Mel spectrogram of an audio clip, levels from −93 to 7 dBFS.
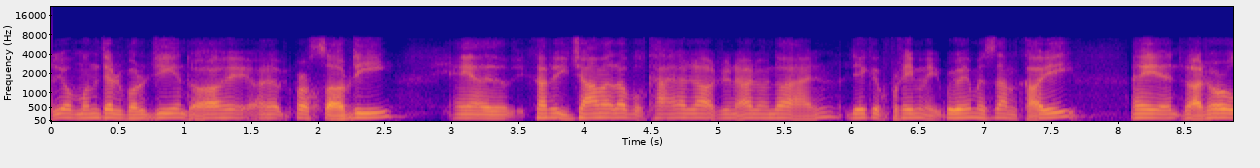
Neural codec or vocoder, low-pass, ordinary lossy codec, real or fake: codec, 16 kHz in and 24 kHz out, 0.4 kbps, LongCat-Audio-Codec, four codebook decoder; 7.2 kHz; Opus, 32 kbps; fake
